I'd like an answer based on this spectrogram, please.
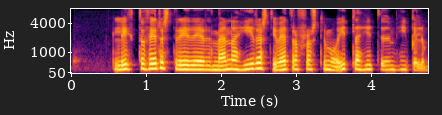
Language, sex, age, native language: Icelandic, female, 40-49, Icelandic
